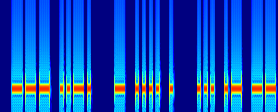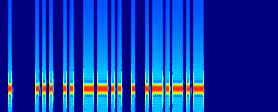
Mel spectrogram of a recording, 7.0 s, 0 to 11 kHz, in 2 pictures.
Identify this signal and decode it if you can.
Morse code, heard as a keyed tone, about 28 wpm, 700 Hz. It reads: OF THE SAME SIZE.
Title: Pangram Challenge v2 - 28wpm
